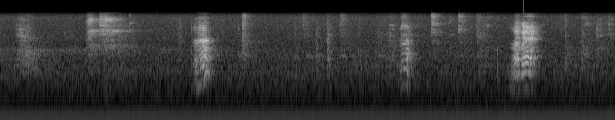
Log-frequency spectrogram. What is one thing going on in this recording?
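A parrot squawks loudly in short bursts.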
